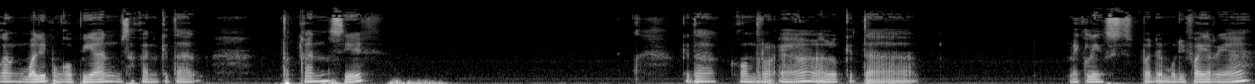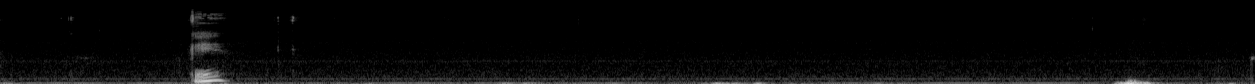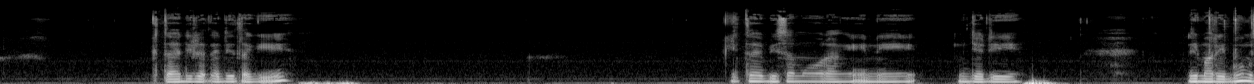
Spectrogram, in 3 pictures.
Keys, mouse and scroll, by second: 0.2 middle click, 1.3 middle click, 5.3 shift+click, 7.8 ctrl+l, 15.4 alt+a, 15.7 middle click, 17.0 click, 17.4 middle click, 19.4 click, 21.2 middle click, 22.2 click, 23.3 middle click, 24.5 click, 25.3 click, 27.2 click, 29.0 click, 30.7 middle click, 33.0 middle click, 34.7 click, 37.5 KP_0.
